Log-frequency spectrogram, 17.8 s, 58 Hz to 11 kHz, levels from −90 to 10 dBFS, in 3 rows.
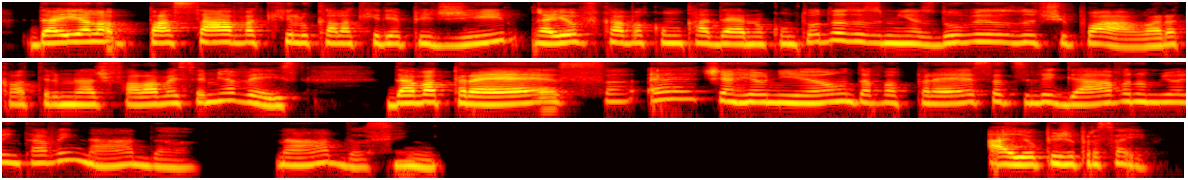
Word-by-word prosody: daí 245 +4 +7
ela 275 0 +6
passava 255 +2 +4
aquilo 255 -1 -4
que 245 - -6
ela 235 0 0
queria 235 0 -5
pedir, 225 +7 -3
aí 235 -1 +5
eu 260 +2 +3
ficava 255 -1 -2
com 245 0 -6
o - - -2
caderno 225 -3 0
com 225 +1 -6
todas 270 +6 -2
as 265 -3 -4
minhas 235 -3 -2
dúvidas 255 +3 -3
do 250 0 -4
tipo: 235 0 -5
"Ah, 220 -5 +4
a - - -6
hora 190 +4 -2
que - - -10
ela - - -3
terminar 215 0 -2
de 210 - -4
falar 210 +1 0
vai 235 +2 -2
ser 240 - -6
minha 290 +3 -3
vez". 195 -7 -3 0.4
Dava 245 +5 +5
pressa 230 - +4
é, 350 0 -4
tinha 310 -4 +2
reunião, 255 0 0
dava 250 -1 -4
pressa, 245 +2 -2
desligava, 245 0 -3
não 275 -1 -3
me 265 0 -4
orientava 250 0 -6
em 310 0 -8
nada, 185 -7 -7 0.4
nada 200 0 -5
assim. 170 0 -7 2.7
Aí 210 -1 +5
eu 210 - 0
pedi 215 0 -2
pra 220 - -6
sair, 205 -5 -8
240 Hz, 180 wpm, -22 LUFS, 215-260 Hz, 2.7 s, daí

